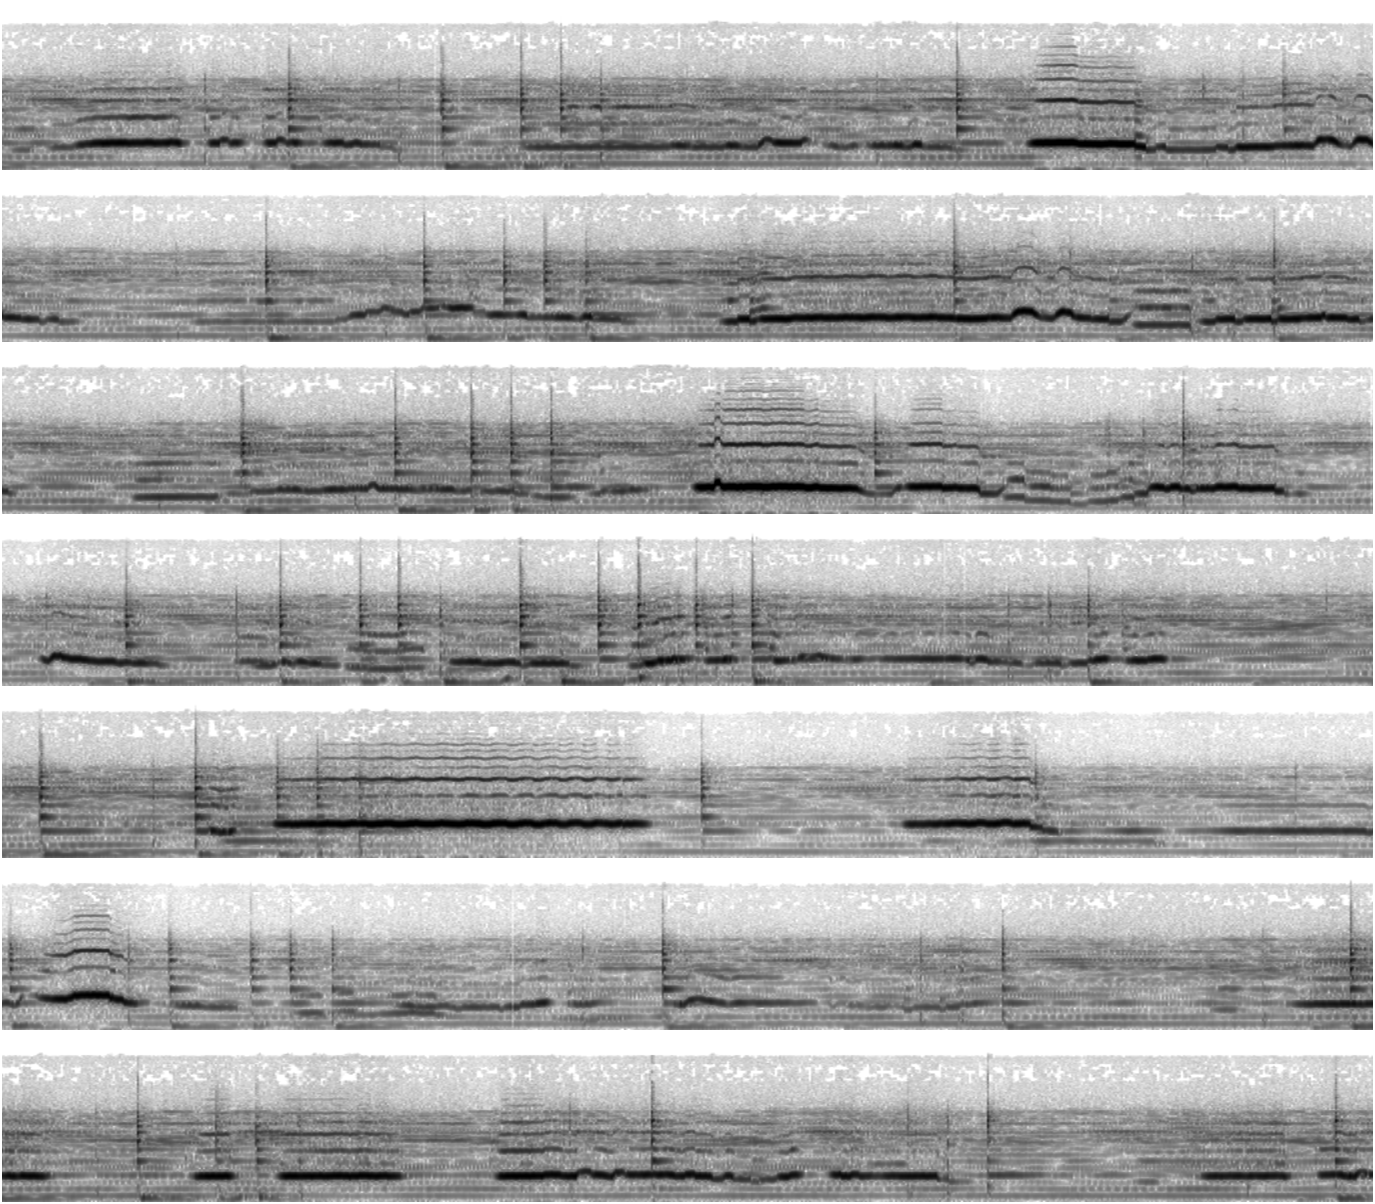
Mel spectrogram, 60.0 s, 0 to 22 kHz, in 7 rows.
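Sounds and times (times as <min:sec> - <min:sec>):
bamboo flute melody: 0:00.0 - 0:59.9
low tabla strokes: 0:00.0 - 0:59.9.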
